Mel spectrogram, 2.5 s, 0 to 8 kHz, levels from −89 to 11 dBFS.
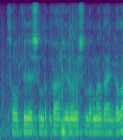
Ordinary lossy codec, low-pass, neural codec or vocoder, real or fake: none; 7.2 kHz; none; real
